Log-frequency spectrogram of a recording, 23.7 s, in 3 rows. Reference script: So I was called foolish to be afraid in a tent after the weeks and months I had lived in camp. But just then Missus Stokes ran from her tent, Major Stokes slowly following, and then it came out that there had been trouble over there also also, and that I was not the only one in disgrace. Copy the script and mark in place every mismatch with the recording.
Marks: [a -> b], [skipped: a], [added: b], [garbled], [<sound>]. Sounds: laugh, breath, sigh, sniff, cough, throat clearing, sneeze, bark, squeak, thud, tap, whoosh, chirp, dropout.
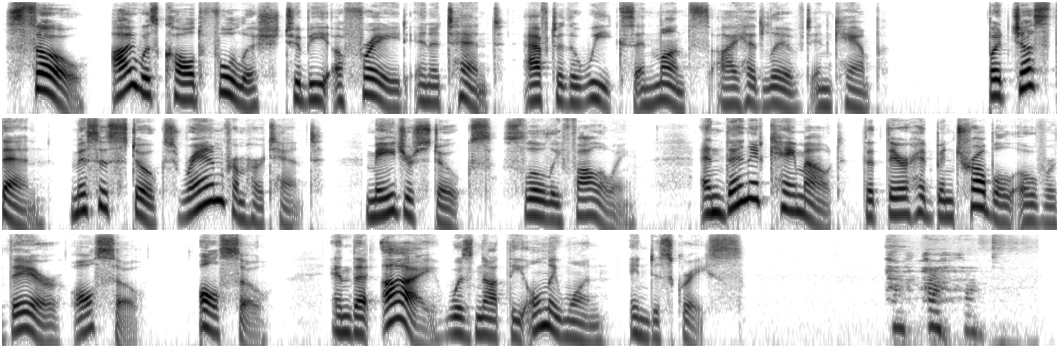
So I was called foolish to be afraid in a tent after the weeks and months I had lived in camp. But just then Missus Stokes ran from her tent, Major Stokes slowly following, and then it came out that there had been trouble over there also also, and that I was not the only one in disgrace. [laugh]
